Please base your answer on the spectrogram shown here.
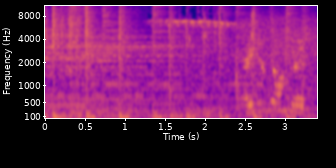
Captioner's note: birds singing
